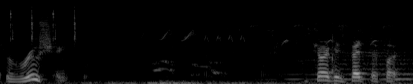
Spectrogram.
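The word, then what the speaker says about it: ruching: It's apparently pronounced rouching.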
